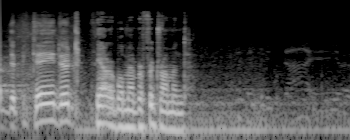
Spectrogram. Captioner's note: speaking in french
